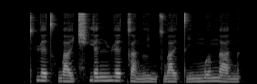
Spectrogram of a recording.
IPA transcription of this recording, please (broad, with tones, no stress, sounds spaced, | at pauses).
t̪ʰ ɥ ɛ˥˩ t̪ʰ w a˧˥ ɪ̯ t͡ɕʰ j ɛ˥ n m ɥ ɛ˥ k a˧˥ n l i˨˩ ŋ s w a˥˩ ɪ̯ t̪ i˥ n m ɤ˥ n̪ a˥ n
